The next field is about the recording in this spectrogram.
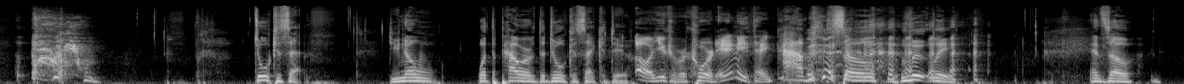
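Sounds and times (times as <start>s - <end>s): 
loud cough with throaty rasp: 0.2s - 1.0s
speech: 0.8s - 1.1s, 2.6s - 3.3s, 3.9s - 9.7s, 10.9s - 11.5s
laughter: 7.8s - 9.9s.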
